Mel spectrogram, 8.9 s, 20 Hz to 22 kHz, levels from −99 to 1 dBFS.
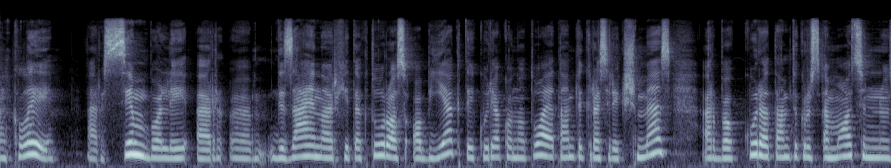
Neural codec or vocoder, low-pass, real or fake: none; 14.4 kHz; real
